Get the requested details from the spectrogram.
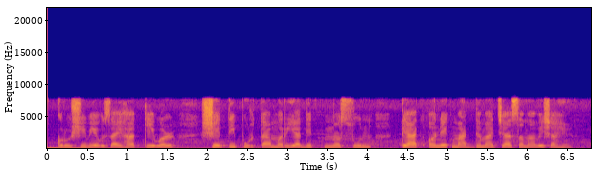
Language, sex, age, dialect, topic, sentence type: Marathi, female, 18-24, Varhadi, agriculture, statement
